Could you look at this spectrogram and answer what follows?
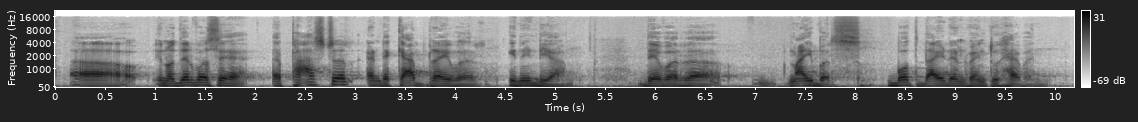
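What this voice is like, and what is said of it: Speaks with a noticeable foreign accent. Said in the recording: “I want that you should get used to my accent ... Sometimes you might miss my accent”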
